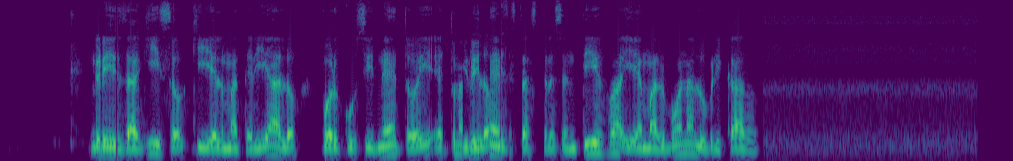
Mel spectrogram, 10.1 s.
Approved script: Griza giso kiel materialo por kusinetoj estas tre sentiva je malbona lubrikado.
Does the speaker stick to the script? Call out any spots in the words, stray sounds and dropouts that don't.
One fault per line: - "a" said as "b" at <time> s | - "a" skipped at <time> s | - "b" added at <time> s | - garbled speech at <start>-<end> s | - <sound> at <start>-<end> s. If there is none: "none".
- garbled speech at 4.4-5.1 s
